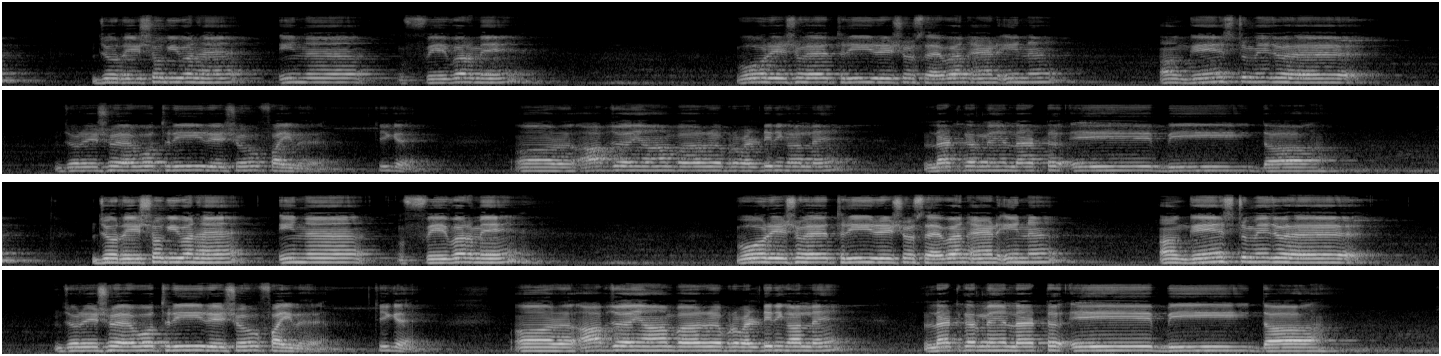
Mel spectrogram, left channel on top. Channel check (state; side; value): quieter; left; 6.8 dB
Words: जो रेशो गिवन है इन फेवर में वो रेशो है 3:7 एंड इन अगेंस्ट में जो है जो रेशो है वो 3:5 है। ठीक है, और आप जो है यहाँ पर प्रोबेबिलिटी निकाल लें लेट कर लें, let A B the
